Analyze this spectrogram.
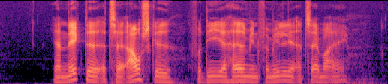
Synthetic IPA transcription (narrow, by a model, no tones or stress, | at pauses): jɑ̈ɪneɡ̥̚d̥əð̩ˠæt͡sʰɛ̰ːʔɑ̈ʊsɡ̥ið̞̰ˠfɒ̽d̥ḭːjɑ̈ɪɦæð̞̩ˠminfæmil̰jəʔæt͡sʰɛ̰ːmɑ̈ɪɛ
